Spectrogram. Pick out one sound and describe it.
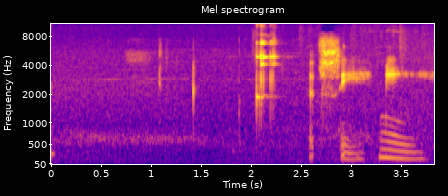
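A soft interface click sounds as a menu window opens.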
